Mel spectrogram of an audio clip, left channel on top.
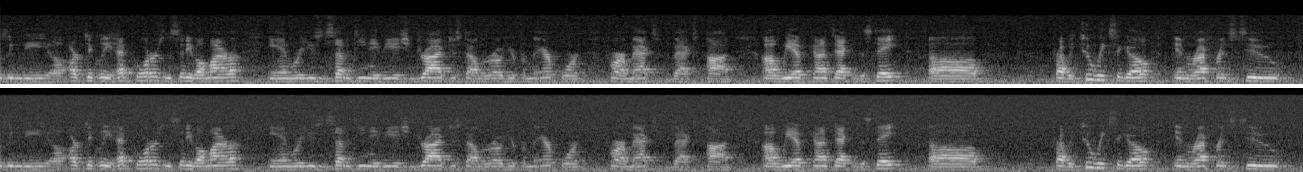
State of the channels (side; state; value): right; noise; hiss, 16 dB below the sound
